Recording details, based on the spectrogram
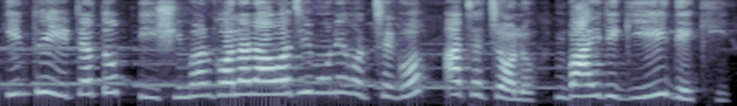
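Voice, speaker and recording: A woman voicing a wife in a Bengali cartoon, with a sharp, scolding manner. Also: moderate pace, faint music behind. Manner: sharp, scolding, high-pitched.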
